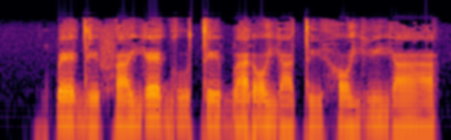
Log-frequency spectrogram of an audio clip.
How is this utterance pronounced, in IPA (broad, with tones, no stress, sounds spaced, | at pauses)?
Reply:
k͡p ɛ˧ d e˨ f a˨˦ j ɛ˦˨ ɡ u˧ t e˧ b a˦ ɾ ɔ˦˨ j a˨ t i˨ h ɔ˧ j i˦ j a˧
